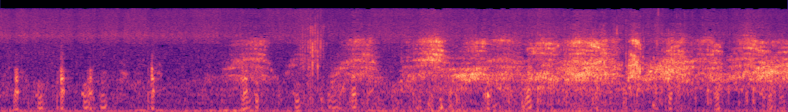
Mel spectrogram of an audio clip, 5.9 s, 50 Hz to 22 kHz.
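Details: Young raised ducks, day 92, resting at a lake creek mouth on a sunny afternoon. A few soft quacks open the clip, then a dense, higher, rapid chatter of overlapping calls swells and continues to the end.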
